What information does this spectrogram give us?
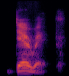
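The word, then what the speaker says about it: דרך: over the open syllable usually the accent would be on the last syllable but in this word an accent is over the first syllable which is an open syllable and because an accent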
